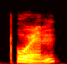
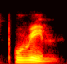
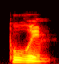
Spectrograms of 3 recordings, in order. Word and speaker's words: Purim: is Purim, understand that in Israel, in modern Hebrew, the pronunciation is Purim. Okay, even if you can't pronounce Resh or Resh, Resh is fine. but the emphasis is on the last syllable, Purim.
